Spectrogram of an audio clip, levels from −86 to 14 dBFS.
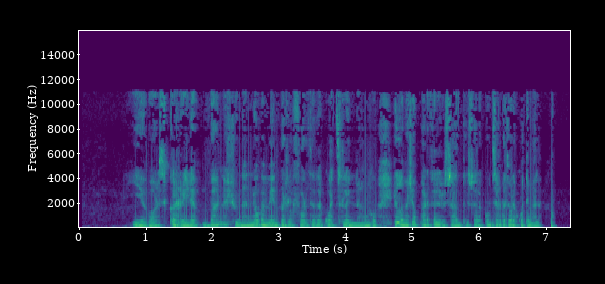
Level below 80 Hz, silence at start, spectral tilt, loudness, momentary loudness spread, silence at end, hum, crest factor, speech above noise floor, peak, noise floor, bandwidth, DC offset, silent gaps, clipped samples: -50 dBFS; 0.8 s; -5 dB/octave; -24 LUFS; 6 LU; 0.2 s; none; 20 dB; 39 dB; -6 dBFS; -63 dBFS; 11.5 kHz; under 0.1%; none; under 0.1%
